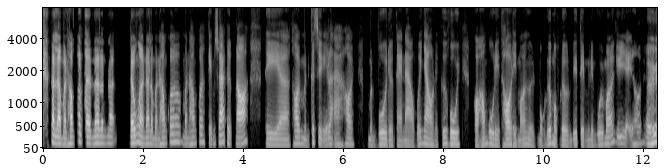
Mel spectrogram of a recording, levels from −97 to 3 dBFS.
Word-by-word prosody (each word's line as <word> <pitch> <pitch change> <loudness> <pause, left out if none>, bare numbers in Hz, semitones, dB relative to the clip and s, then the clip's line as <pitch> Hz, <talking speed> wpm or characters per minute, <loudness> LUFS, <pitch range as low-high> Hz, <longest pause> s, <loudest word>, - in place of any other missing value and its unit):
Nên - - +9
là 135 -1 +10
mình 125 0 +2
hông 140 +1 +6
có 180 - +3
nên 140 -2 +8
nên 150 0 +7
nên 145 -1 -1
nên 140 -1 0 0.3
đúng 150 +3 +8
rồi, 150 -4 +6
nên 135 0 +1
là - - 0
mình 120 -1 -4
hông 130 +2 0
có 170 +2 -2
mình 125 -1 -7
hông 135 +1 -3
có 165 +1 -5
kiểm 120 +3 -7
soát 155 +3 +3
được 140 - -5
nó, 130 +7 +6 0.4
thì 115 -1 -1
à, 115 -1 -1
thôi 135 +1 +1
mình 115 -5 -9
cứ 150 - -4
suy 140 -2 -4
nghĩ 100 - -6
là, 125 - -2
à, 115 0 -6
thôi 125 -2 -2 0.3
mình 110 -3 -9
vui 125 0 0
được 105 -2 -6
ngày 95 -1 -4
nào 95 -1 -2
với 125 +3 -5
nhau 120 -4 +1
thì 90 - -14
cứ 135 +1 -5
vui, 120 -1 +1 0.3
còn - - -1
hổng 120 +4 -2
vui 125 -3 -2
thì - - -6
thôi, 120 0 +3
thì 110 - -6
mỗi 105 +4 -5
người, 105 -5 -8
một 95 -2 -12
đứa 140 - +1
một 125 -3 -5
đường 100 -2 -4
đi 120 +1 -3
tìm 100 -1 -7
niềm 105 0 -9
vui 120 +1 -4
mới, 135 +4 -1
kiểu 140 0 -4
như 140 - -5
vậy - - -4
thôi. 125 +1 -8
Ừ! 125 -2 +1
125 Hz, 315 wpm, -28 LUFS, 115-135 Hz, 0.4 s, là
